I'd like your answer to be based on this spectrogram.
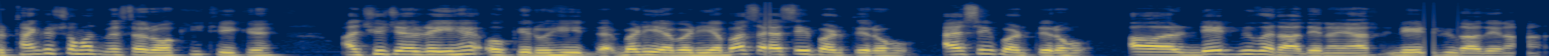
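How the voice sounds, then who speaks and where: A woman's voice: mid-range voice, dry recording, clean studio sound. Chatty Indian woman hosting a quiz. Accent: Indian English. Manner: chatty, thanks viewers by name, mixes Hindi and English. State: tired. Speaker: quiz host on a live stream. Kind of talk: casual live-stream quiz teaching.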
